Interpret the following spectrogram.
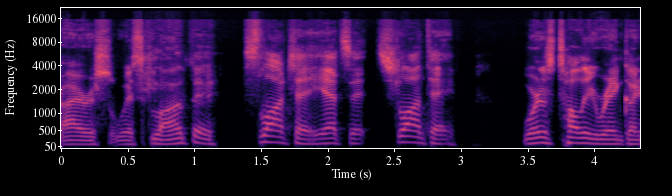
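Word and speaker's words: Sláinte: where does holly write here i think it's slash a is how you actually pronounce it where does totally rank on your irish whiskey cellante that's it chlante where does tully rank on your irish whiskey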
